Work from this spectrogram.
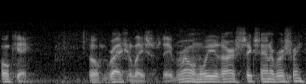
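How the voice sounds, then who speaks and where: A man at a medium pitch speaks at a very fast pace against noticeable background noise. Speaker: talk show host. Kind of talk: talk show monologue and interview.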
